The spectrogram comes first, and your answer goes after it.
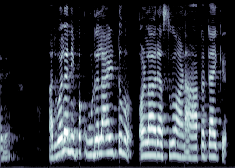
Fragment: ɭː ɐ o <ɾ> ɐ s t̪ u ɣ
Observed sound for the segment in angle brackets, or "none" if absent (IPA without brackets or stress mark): ɾ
